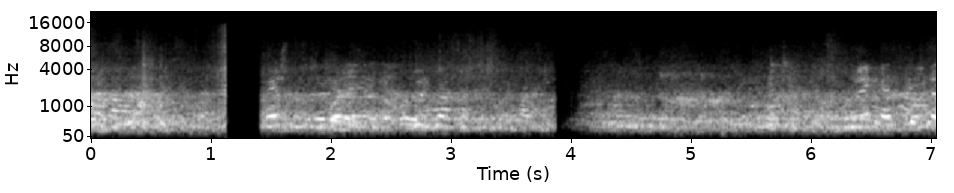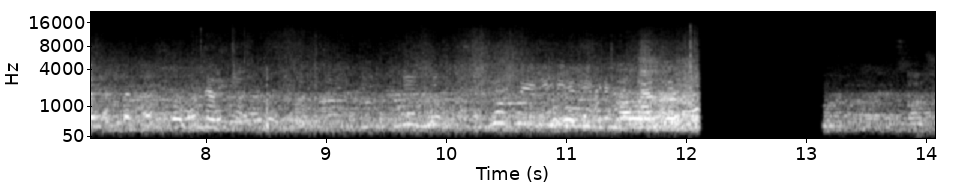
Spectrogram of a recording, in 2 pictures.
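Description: A crowd of women and men chatter in a busy, echoing hall.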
